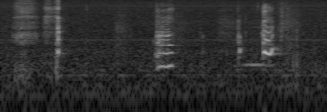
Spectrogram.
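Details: Smiling baby boy under two months old hiccups: several short, sharp, squeaky catches at uneven intervals, about one a second, in a quiet room; hiccups.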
